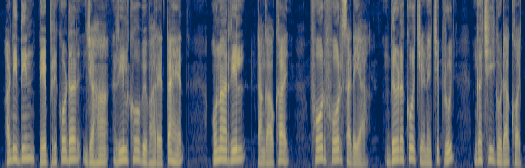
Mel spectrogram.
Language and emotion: Santali, neutral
